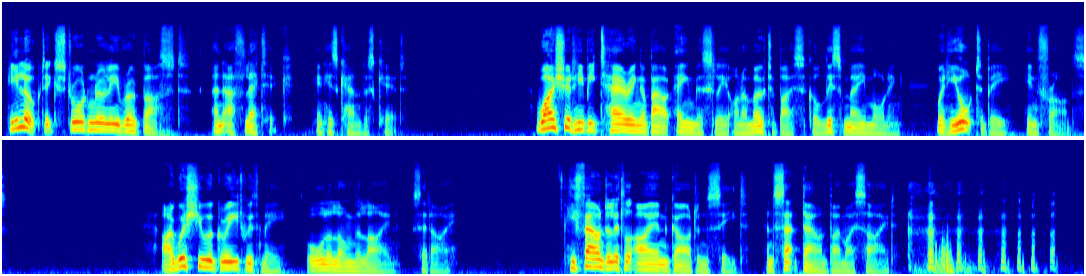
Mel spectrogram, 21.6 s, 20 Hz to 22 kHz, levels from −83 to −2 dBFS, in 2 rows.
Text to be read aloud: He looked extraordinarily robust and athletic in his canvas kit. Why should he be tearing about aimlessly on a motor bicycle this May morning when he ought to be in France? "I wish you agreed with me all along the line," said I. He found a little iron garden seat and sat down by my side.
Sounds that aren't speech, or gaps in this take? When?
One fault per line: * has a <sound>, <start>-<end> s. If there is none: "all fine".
* has a laugh, 19.9-21.4 s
